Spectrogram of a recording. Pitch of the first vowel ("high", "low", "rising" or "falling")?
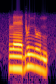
low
